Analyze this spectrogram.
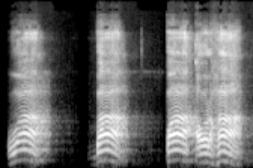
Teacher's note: वा, बा, पा और हा ये ओष्ठ स्थान वाले हैं।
